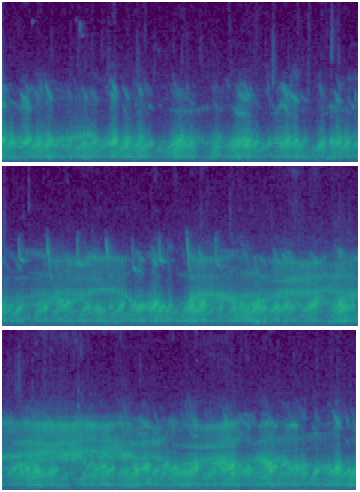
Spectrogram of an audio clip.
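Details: Frog chorus in front of a house door, many frogs croaking at once in a dense, continuous rattling mass, overlapping pulsed croaks and quick rising chirps layered throughout with no pauses.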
